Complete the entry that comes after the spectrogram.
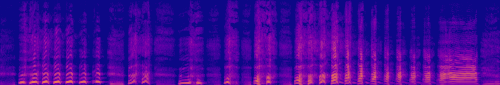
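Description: A person laughing: quick, high-pitched "ha-ha-ha" bursts at about four or five a second, then a run of uneven laughs ending in a drawn-out note lasting under a second near the end.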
